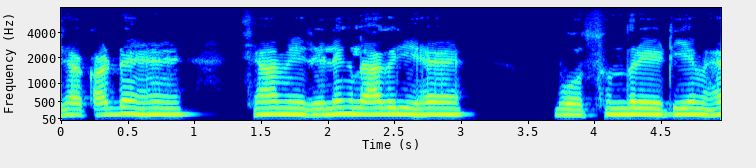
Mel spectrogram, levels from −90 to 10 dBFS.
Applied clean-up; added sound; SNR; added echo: none; none; none; none.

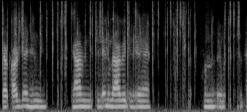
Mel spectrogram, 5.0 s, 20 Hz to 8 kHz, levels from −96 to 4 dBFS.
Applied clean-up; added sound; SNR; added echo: neural diffusion model UNIVERSE++.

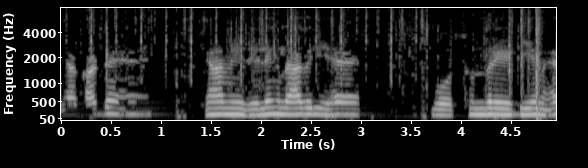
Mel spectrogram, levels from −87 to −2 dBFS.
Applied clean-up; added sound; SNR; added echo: classical method spectral subtraction.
